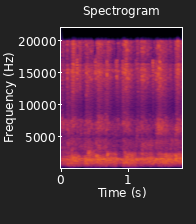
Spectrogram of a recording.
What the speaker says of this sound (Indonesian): Kasih tepuk tangan temennya dulu.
